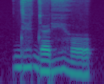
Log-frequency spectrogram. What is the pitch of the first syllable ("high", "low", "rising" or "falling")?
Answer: high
